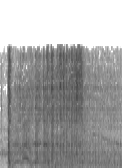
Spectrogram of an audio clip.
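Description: A car engine starts as the occupants set off: a sharp burst at ignition, then a steady, fairly loud running rumble for the rest of the moment.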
